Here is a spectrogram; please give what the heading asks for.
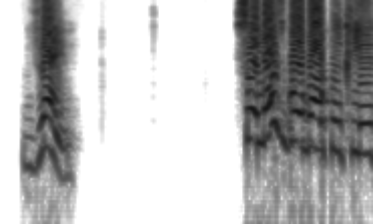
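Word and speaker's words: vingt: 20 is pronounced in French as in v. Ven.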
